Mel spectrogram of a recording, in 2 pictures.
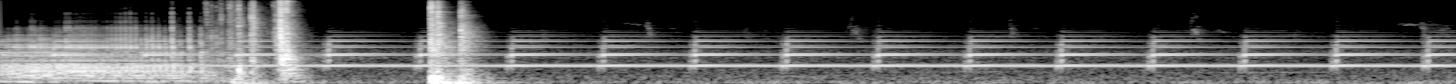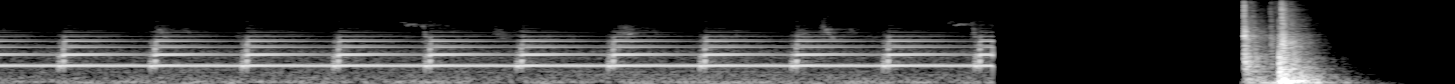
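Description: Railway level-crossing warning bell ringing about twice a second over a steady tone, then cutting off suddenly. Two loud knocks come just before the ringing begins, and a single thump follows shortly after it stops.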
